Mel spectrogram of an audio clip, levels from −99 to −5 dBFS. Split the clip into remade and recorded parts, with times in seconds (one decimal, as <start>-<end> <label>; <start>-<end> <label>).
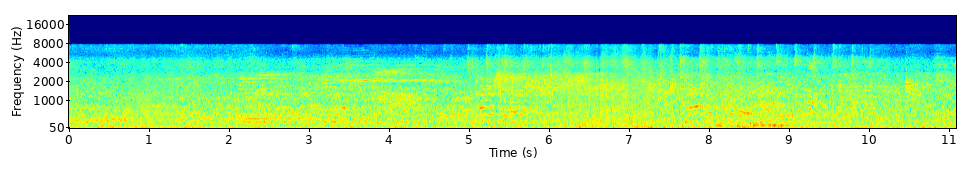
0.0-0.7 recorded; 0.7-1.4 remade; 1.4-6.1 recorded; 6.1-7.3 remade; 7.3-11.1 recorded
